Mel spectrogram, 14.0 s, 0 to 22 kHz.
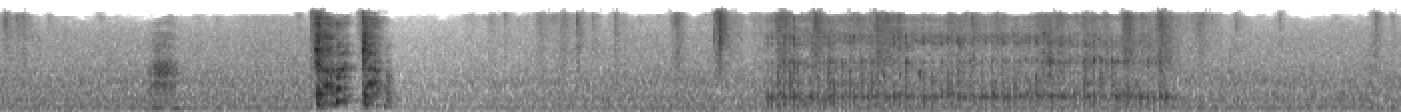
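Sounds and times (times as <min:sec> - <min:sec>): water running: 0:07.6 - 0:11.8.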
